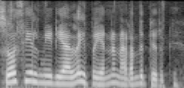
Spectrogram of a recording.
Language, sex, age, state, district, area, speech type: Tamil, female, 60+, Tamil Nadu, Erode, rural, read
